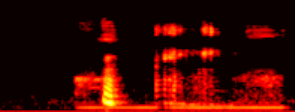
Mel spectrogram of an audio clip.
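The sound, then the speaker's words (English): A voice imitates a spinning wheel: a sharp breathy burst, then a steady low whirring hum with a few clicking ticks and hiss, lasting under two seconds. “You do a spinning wheel then, big dog”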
